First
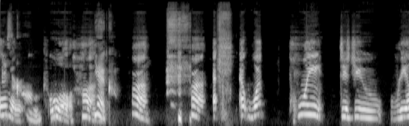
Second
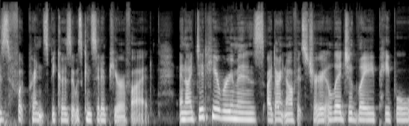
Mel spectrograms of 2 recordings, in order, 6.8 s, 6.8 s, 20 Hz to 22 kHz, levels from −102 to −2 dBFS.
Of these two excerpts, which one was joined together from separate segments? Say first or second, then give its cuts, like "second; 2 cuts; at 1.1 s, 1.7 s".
first; 1 cut; at 3.5 s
